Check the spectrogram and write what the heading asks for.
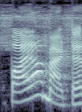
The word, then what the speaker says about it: pia mater: Around the स्पाइनल cord पाया मैटर और पिया मैटर, what ever you want to pronunciate. वैसे पाया मैटर बोला जाता है, सम पीपल कॉल इट पिया मैटर. इट्स all upon you which pronunciation you want to follow.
